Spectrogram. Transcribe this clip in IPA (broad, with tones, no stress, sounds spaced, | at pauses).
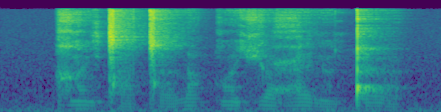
ʁ ẽ˥˨ ǀ a˨˥ ǀ œ˨˥ l ʌ˥˨ q œ̃˥˨ ç ə˞˥˨ ʕ ɛ˥˨ l œ̃˨˥ ǃ œ˥˨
